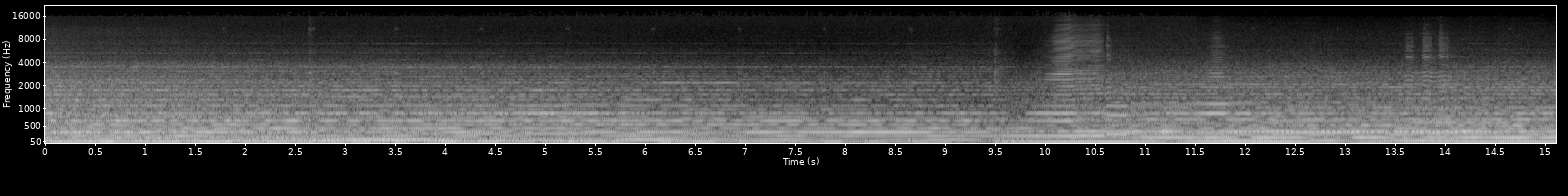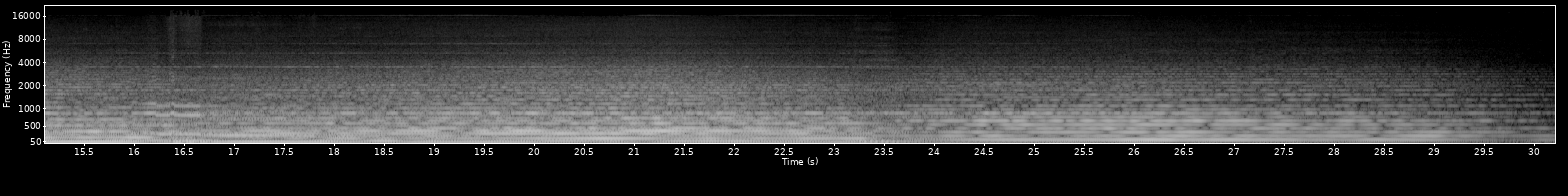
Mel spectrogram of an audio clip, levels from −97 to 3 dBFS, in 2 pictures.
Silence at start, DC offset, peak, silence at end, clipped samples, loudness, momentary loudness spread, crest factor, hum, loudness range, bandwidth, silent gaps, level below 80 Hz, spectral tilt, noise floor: 0 s; under 0.1%; -12 dBFS; 0 s; under 0.1%; -27 LUFS; 8 LU; 14 dB; none; 5 LU; 9.2 kHz; none; -30 dBFS; -8.5 dB/octave; -48 dBFS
